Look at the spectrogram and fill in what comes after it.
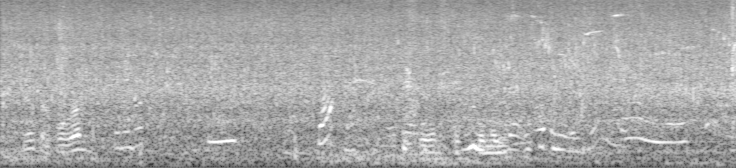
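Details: Asian small-clawed otters squabbling at Zoo de Pessac: short high squeaks and chirps, some rising and falling in little whistled arcs, scattered through a steady rush of running water.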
